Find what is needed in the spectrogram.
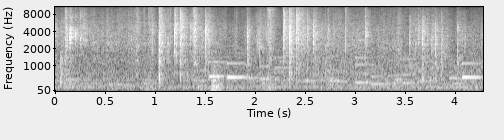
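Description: Clear plastic wrapping crinkling and crackling in irregular bursts as it is pulled off a small lip balm tube. A few faint musical notes sound underneath.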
